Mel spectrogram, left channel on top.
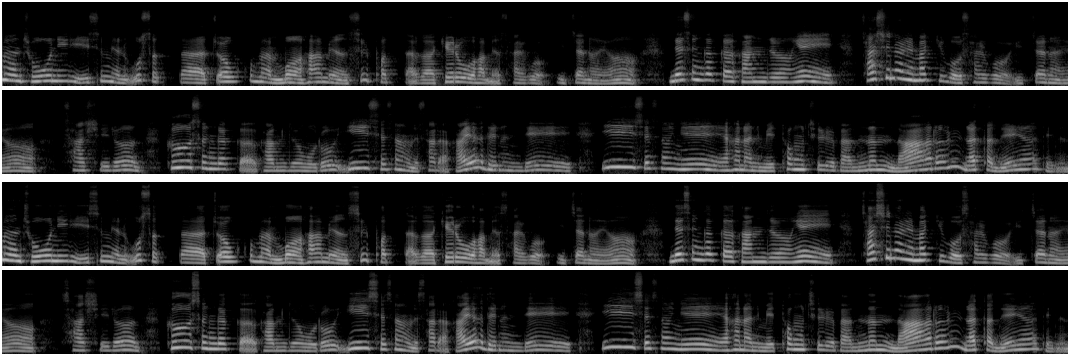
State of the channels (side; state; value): both; normal; correlation 0.43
